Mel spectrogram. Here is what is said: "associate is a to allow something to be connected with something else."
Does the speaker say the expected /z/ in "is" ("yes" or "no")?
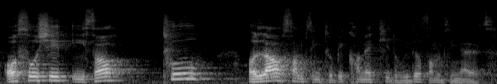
no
